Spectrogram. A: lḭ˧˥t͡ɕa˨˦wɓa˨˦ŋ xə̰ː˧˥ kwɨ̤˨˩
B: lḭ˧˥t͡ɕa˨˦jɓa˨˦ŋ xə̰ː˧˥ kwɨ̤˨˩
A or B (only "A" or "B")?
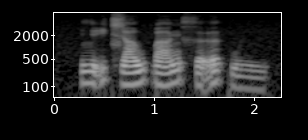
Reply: A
